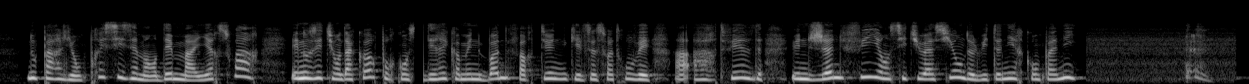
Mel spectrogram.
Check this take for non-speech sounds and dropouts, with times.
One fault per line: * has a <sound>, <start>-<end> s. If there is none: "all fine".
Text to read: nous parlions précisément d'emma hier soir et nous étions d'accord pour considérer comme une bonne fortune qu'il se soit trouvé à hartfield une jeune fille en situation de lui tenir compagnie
* has a dropout, 4.1-4.2 s
* has a throat clearing, 11.8-12.2 s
